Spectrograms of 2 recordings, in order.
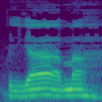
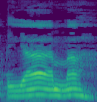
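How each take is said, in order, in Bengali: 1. শব্দটি নীরব 'h' ধ্বনি দিয়ে শেষ হয়। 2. শব্দটি নীরব 'h' ধ্বনি দিয়ে শেষ হয়।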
